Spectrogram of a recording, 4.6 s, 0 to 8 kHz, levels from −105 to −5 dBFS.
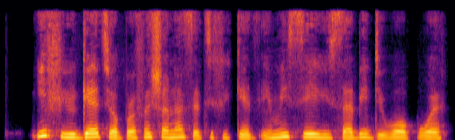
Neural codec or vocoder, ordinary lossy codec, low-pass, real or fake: codec, 16 kHz, 1.1 kbps, Voila-Tokenizer; none; none; fake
